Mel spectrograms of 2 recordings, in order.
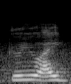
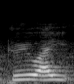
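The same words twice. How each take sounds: The two takes are said the same way.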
